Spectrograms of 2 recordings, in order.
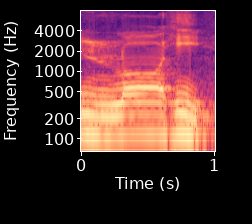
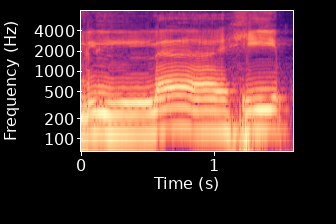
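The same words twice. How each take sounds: First: The long vowel is not held for its length. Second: The long vowel is held for its full length. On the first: The speaker calls it wrong. "আমরা অনেকে বলি" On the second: The speaker calls it right. "একাল প্রাণ হবে ... সঠিক উচ্চারণ"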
